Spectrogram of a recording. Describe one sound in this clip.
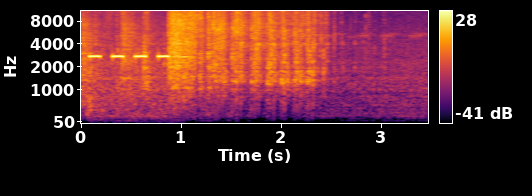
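An alarm clock clatters onto a hard floor.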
